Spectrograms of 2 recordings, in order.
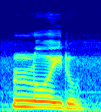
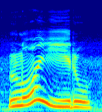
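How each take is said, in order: First: The i is weak and short after the o. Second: The i is strong and long, a full vowel. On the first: The speaker calls it right. "e não" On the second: The speaker calls it wrong. "Se na pronúncia da palavra a letra I fosse forte"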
